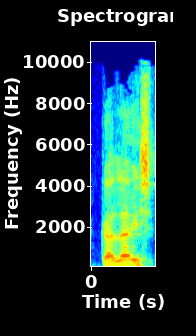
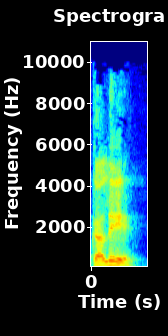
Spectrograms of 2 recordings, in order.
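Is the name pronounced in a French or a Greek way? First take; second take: Greek; French. First: The name is pronounced the Greek way. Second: The name is pronounced the French way. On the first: The bearers of the name are Greek. The speaker calls it right. "Calais y no Calé, ya que son griegos" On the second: The bearers of the name would be French. The speaker calls it wrong. "y no franceses"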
